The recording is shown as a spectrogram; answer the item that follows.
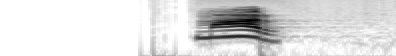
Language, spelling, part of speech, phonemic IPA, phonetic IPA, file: Tamil, மார், noun, /mɑːɾ/, [mäːɾ], Ta-மார்.ogg
- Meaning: chest, breast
